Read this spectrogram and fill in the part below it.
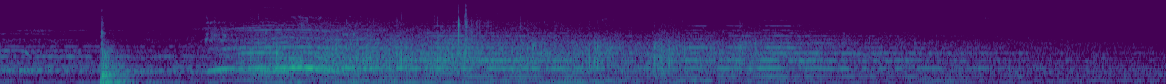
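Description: A crowd cheers loudly after a free throw.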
